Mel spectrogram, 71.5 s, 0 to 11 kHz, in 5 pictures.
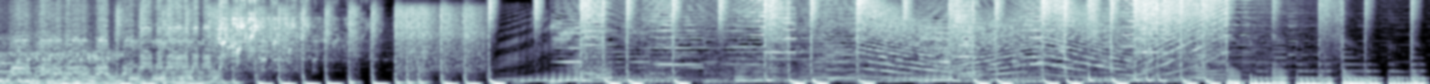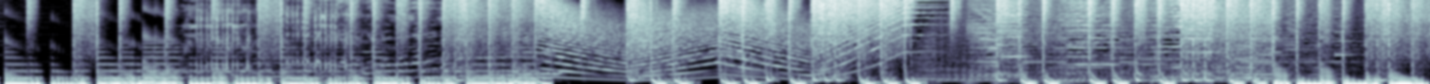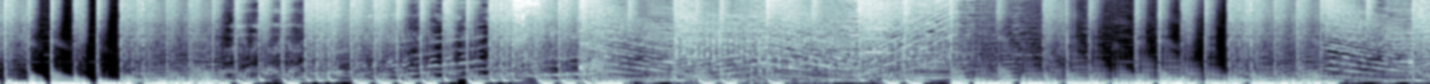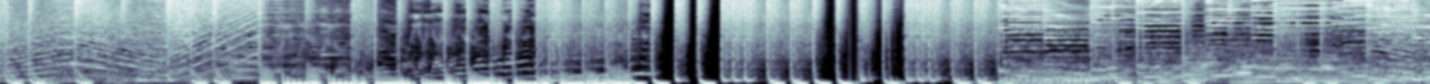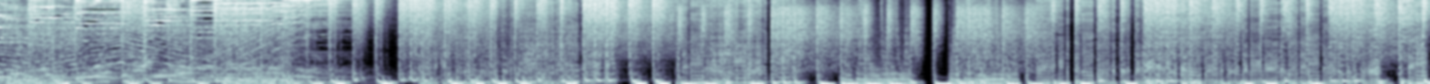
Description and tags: Inspirational Loop
I created these perfect loops using my Yamaha PSR463 Synthesizer, my ZoomR8 portable Studio, Guitars, Bass, Electric Drums and Audacity.
All the music on these tracks was written by me. All instruments were played by me as well. Inspiration
House, Music, Bass, Blues, EDM, Guitar, Rap, Keyboards, Country, Synth, Free, Classic, Beats, Dub, Traxis, Jam, Dubstep, Techno, Backing, Loops, Grunge, Rock, BPM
